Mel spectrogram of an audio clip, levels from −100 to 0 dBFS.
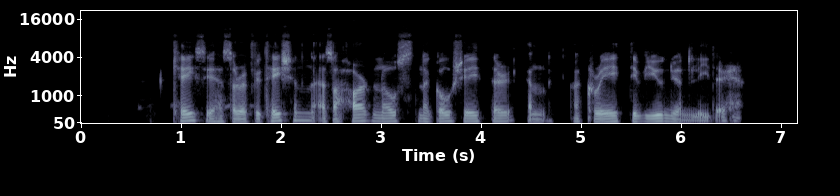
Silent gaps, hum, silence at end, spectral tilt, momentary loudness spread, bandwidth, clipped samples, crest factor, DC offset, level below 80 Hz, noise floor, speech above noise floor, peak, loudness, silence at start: none; none; 0.55 s; -5 dB/octave; 11 LU; 9.8 kHz; under 0.1%; 22 dB; under 0.1%; -78 dBFS; under -90 dBFS; over 48 dB; -22 dBFS; -42 LUFS; 0.9 s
